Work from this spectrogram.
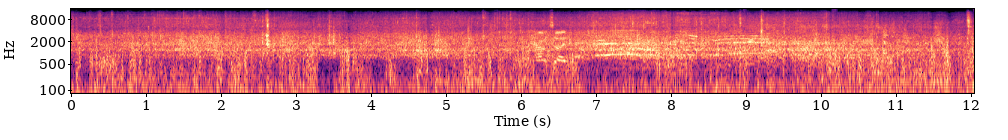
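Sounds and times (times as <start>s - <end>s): wind rumbling over microphone: 0.0s - 12.0s.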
